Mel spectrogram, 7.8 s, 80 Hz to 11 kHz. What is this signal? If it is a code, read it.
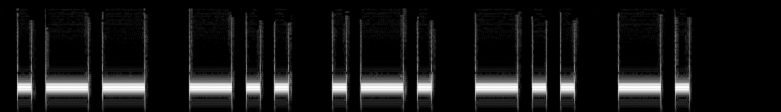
Morse code, heard as a keyed tone, about 8 wpm, 800 Hz. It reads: WDRDN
